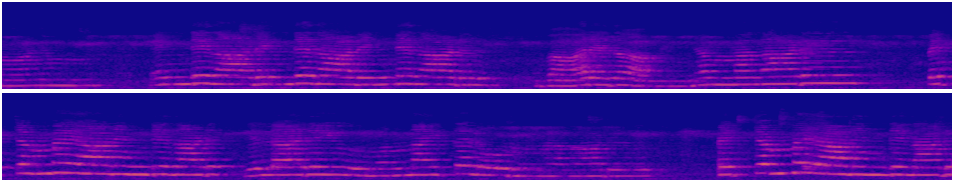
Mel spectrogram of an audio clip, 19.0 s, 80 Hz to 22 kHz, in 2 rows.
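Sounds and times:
girl singing unaccompanied: 0:00.0 - 0:19.0.

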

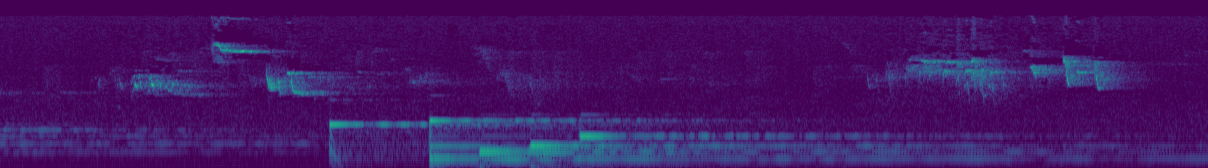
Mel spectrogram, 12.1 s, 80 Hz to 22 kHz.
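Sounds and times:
soft ambient bell-like music: 0:00.0 - 0:12.0.

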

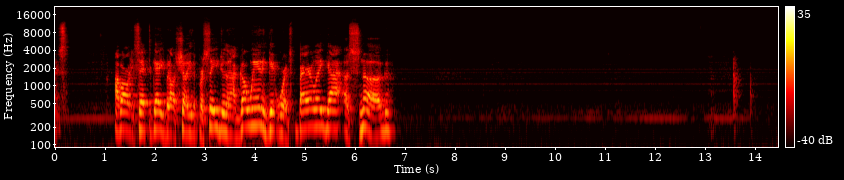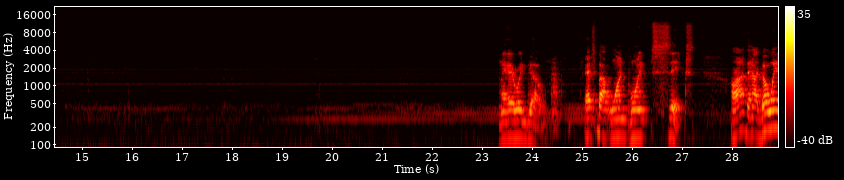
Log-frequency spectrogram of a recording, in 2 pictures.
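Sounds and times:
faint electrical mains hum: 0:00.0 - 0:28.9.

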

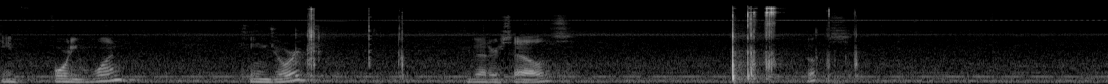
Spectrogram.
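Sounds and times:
coins clinking: 0:07.4 - 0:08.6.

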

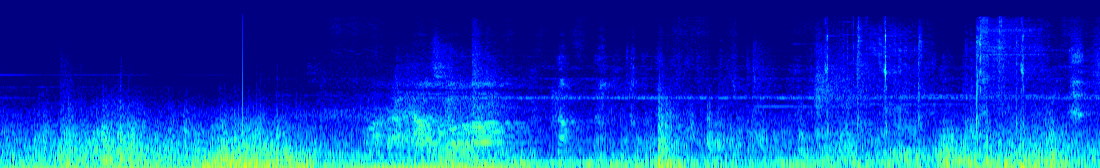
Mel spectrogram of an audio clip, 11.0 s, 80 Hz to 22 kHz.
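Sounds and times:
deep storm rumble: 0:00.0 - 0:08.1.

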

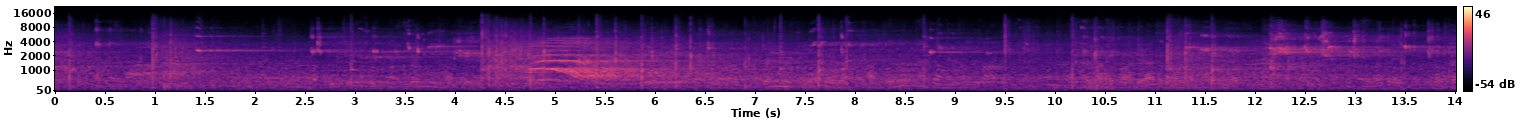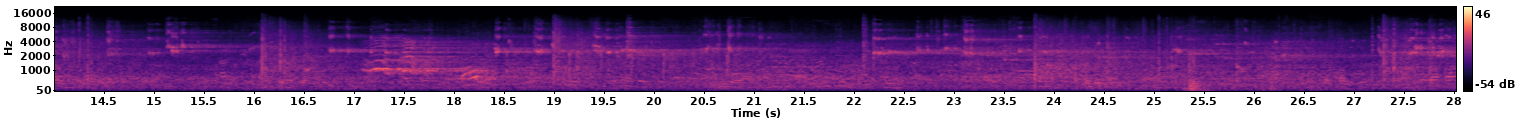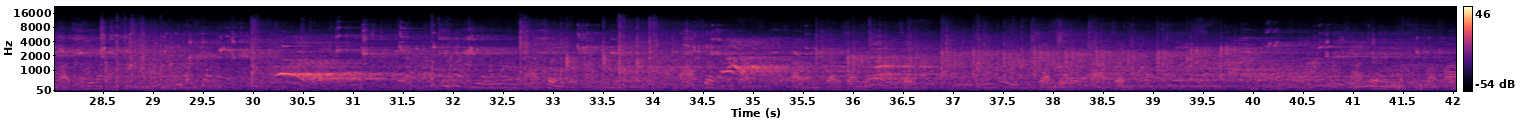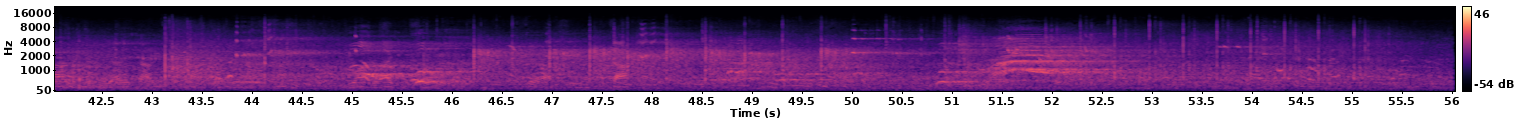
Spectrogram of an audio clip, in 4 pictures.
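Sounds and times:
racket hitting shuttlecock: 0:00.0 - 0:01.8, 0:04.2 - 0:08.0
rackets hitting shuttlecock: 0:00.0 - 0:12.7, 0:18.8 - 0:19.9, 0:23.7 - 0:26.0, 0:27.2 - 0:31.2, 0:32.6 - 0:34.5, 0:43.1 - 0:44.5
shoes squeaking on court floor: 0:00.0 - 0:30.2, 0:30.8 - 0:36.4, 0:39.5 - 0:45.4, 0:47.7 - 0:55.6.

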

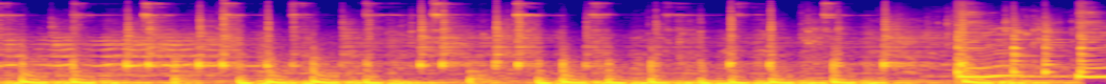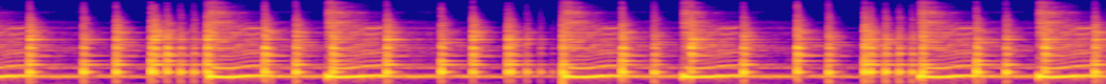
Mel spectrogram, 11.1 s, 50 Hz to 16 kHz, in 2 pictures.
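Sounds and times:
quick sharp percussion strikes: 0:00.0 - 0:11.0.

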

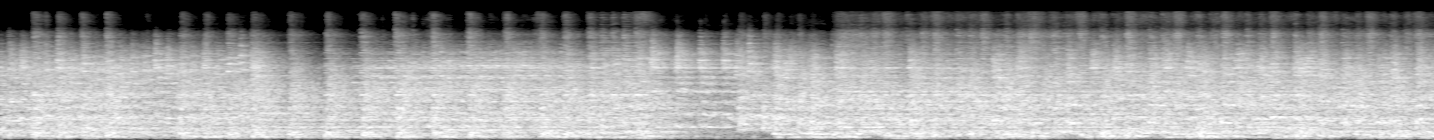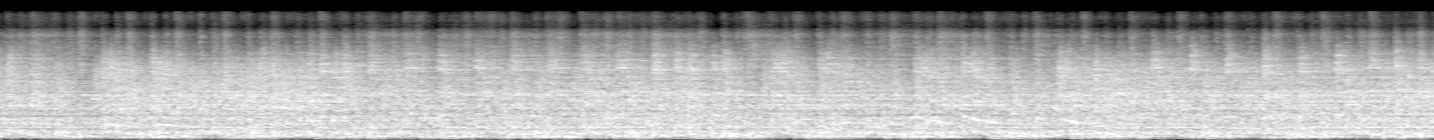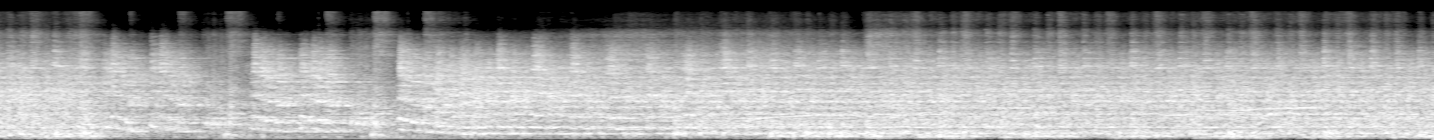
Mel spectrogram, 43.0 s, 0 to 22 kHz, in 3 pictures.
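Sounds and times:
steel orchestra playing: 0:00.0 - 0:43.0.

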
